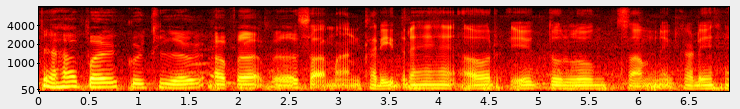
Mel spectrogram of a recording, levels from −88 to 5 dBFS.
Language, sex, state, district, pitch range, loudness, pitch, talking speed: Hindi, male, Madhya Pradesh, Katni, 110-135 Hz, -19 LUFS, 120 Hz, 145 wpm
